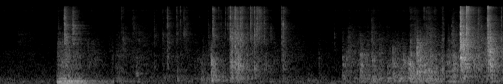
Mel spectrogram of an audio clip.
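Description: Groceries being unpacked by hand: a thump of an item set down about half a second in, then bursts of rustling and crinkling packaging and shopping bags.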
